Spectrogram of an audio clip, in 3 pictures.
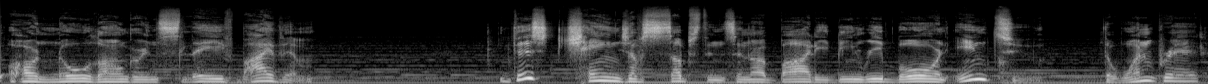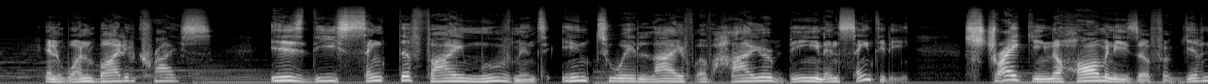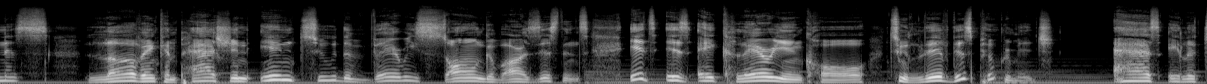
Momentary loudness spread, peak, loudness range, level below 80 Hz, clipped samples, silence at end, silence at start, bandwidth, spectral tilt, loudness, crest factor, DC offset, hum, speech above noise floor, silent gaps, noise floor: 12 LU; 0 dBFS; 5 LU; -44 dBFS; under 0.1%; 0.05 s; 0 s; 15.5 kHz; -4 dB/octave; -17 LUFS; 18 dB; under 0.1%; none; 29 dB; none; -46 dBFS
